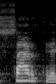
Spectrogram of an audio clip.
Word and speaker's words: Sartre: es Jean Paul sartre sartre y se pronuncia sartr porque el francés se come la e final sí Entonces corrígelo por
